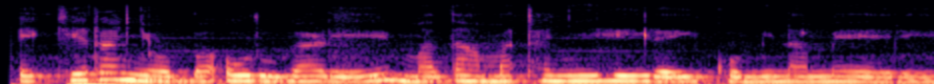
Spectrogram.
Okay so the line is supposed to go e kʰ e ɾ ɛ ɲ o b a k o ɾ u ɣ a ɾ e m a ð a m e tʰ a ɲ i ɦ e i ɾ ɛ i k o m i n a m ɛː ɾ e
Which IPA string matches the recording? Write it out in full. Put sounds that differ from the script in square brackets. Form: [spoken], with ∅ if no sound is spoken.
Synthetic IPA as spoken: e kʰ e ɾ [a] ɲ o b a [ʔ] o ɾ u ɣ a ɾ e m a ð a m [a] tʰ a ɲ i ɦ e i ɾ ɛ i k o m i n a m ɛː ɾ e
